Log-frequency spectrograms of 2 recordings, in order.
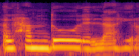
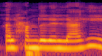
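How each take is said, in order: First: A vowel is lengthened with an added two-beat stretch. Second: The vowels are kept short, with no added lengthening. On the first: The speaker calls it wrong. "you would add a wow, so like a mad, a two haraka mad" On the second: The speaker calls it right. "instead of saying"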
